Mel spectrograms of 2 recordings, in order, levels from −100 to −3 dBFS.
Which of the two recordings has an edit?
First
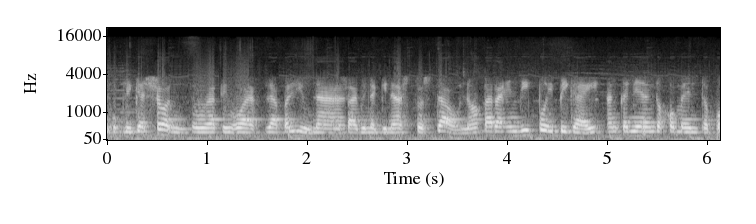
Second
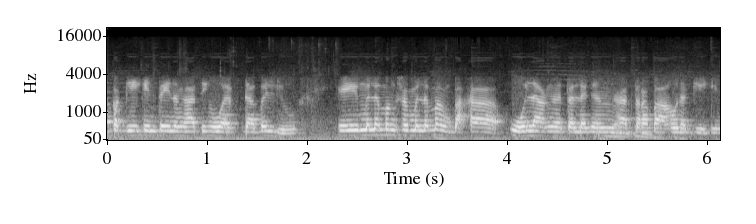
first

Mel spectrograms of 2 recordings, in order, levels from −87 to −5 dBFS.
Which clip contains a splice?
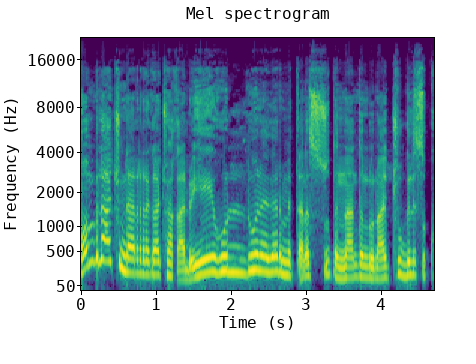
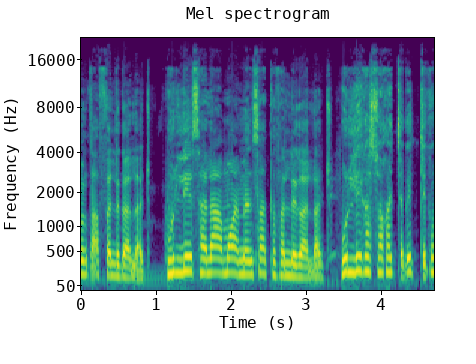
second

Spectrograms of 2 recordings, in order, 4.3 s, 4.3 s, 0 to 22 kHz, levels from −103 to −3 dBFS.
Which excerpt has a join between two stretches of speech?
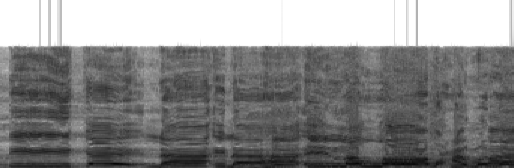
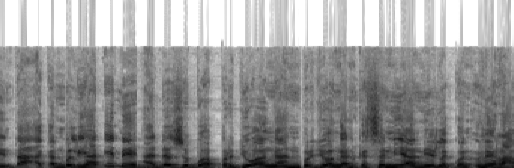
second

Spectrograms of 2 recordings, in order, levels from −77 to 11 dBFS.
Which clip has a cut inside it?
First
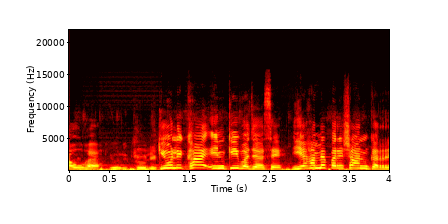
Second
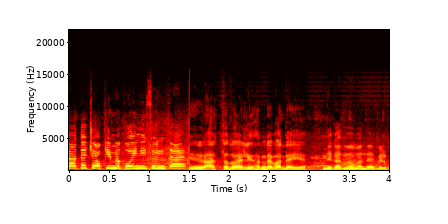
second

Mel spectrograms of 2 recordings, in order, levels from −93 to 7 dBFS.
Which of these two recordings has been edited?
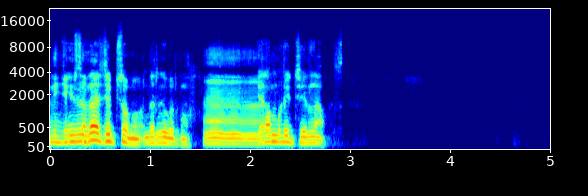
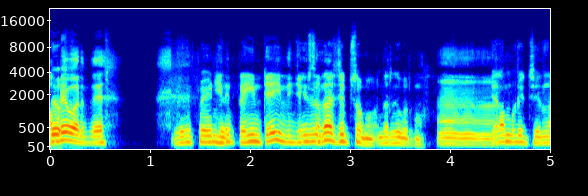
second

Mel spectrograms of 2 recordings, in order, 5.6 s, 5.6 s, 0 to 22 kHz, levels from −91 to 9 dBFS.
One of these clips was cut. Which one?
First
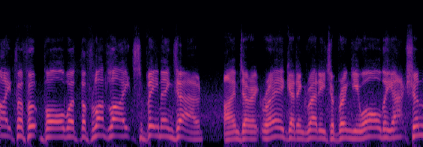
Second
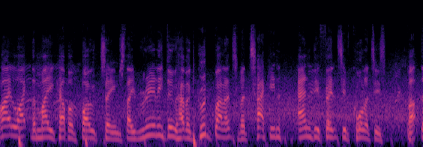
first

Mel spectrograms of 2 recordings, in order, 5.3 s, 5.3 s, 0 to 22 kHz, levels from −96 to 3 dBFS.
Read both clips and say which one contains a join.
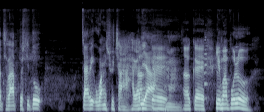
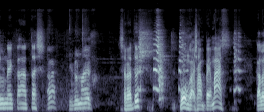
second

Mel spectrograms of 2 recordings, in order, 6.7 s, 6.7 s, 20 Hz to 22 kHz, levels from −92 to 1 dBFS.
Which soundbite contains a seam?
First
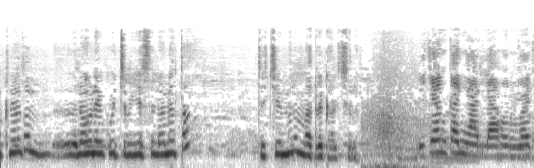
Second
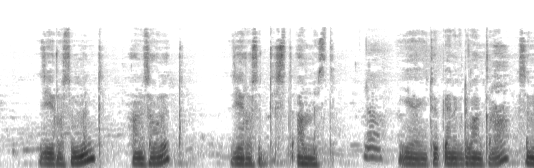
first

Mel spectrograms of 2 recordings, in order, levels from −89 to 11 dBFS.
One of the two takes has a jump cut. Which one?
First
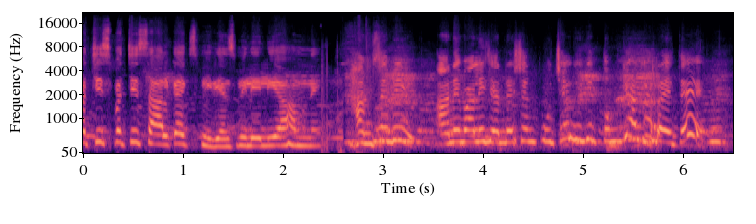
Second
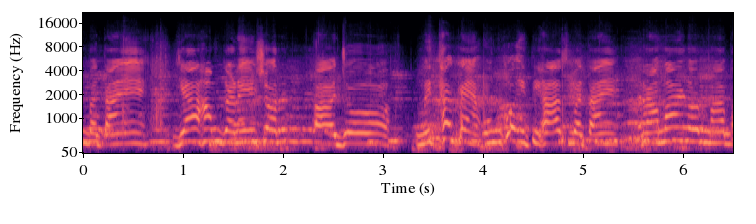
first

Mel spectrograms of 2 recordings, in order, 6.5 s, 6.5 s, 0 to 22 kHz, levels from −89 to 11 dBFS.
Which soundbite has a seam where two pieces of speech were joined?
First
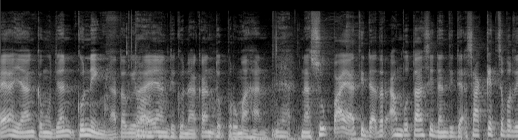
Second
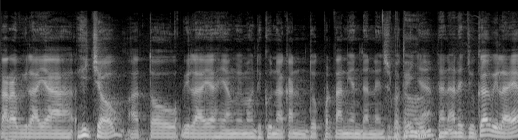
second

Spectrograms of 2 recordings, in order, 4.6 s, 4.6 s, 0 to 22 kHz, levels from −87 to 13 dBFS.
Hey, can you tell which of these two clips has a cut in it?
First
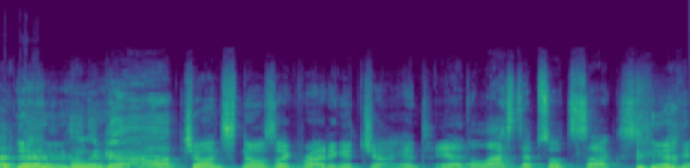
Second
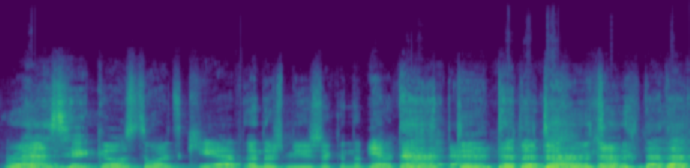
second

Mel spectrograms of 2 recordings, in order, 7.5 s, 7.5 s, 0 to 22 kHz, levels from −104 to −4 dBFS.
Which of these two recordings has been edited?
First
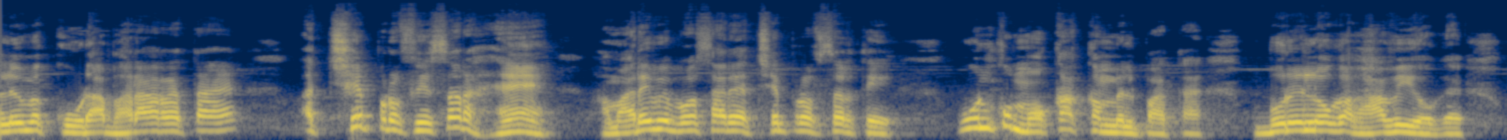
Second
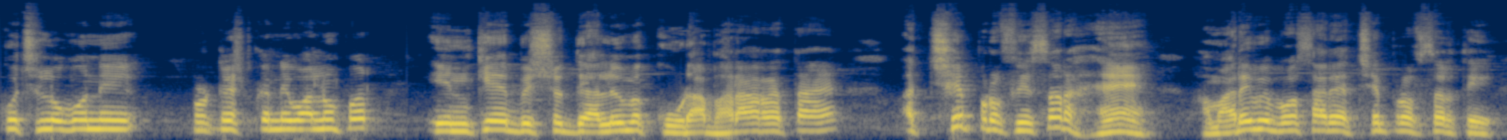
second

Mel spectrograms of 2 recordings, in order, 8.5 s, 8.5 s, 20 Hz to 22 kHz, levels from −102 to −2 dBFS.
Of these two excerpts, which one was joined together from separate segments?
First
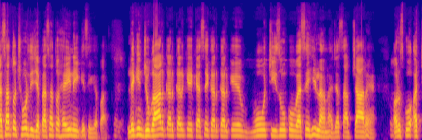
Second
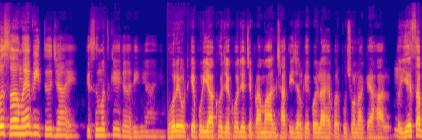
second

